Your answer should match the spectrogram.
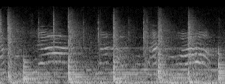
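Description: Background music with frequent percussion hits over held chords.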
